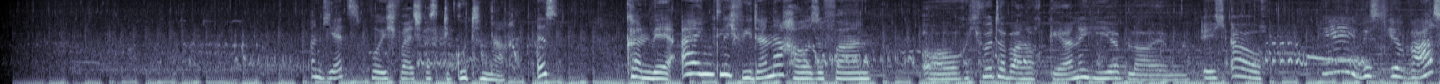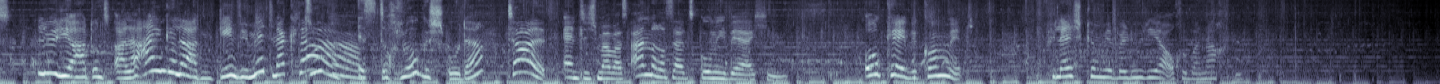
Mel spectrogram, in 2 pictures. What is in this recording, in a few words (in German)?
Hoerszene; Die Gute Nachricht; Hoerszene 7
